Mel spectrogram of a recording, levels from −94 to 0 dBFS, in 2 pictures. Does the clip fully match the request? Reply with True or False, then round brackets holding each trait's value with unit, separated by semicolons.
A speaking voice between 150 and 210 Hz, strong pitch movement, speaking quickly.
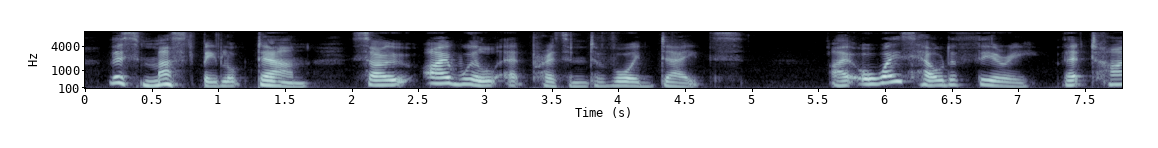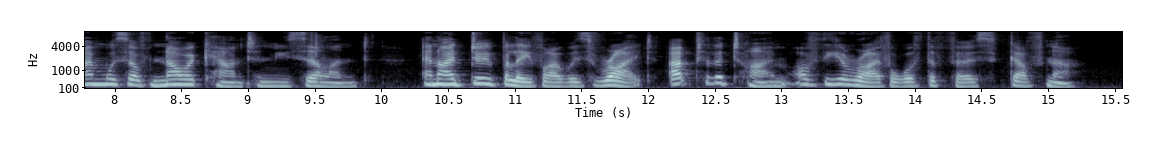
False (190 Hz; 5.9 semitones; 170 wpm)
